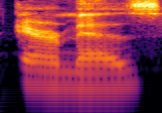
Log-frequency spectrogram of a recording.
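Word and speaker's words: Hermès: It's pronounced Hermes. – Is it Hermes? It's not Hermes. I want it to be Hermes. – It's not Hermes. No, it's Hermes. – Even though that spells Hermes? – Even though it's spelled Hermes, yeah.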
